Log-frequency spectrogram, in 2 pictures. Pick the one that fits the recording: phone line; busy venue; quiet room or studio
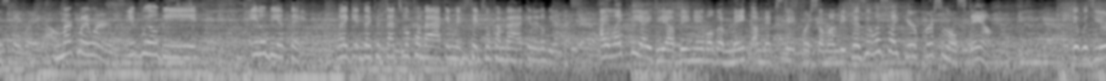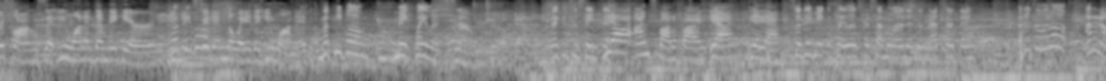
busy venue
